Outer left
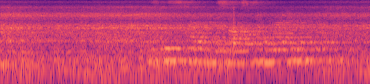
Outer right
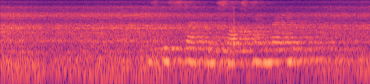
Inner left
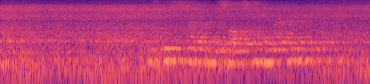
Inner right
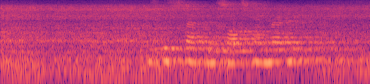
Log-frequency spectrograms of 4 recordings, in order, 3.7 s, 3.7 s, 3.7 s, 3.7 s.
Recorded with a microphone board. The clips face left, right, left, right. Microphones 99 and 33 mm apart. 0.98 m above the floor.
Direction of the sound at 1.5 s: 65° right (ahead or behind).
